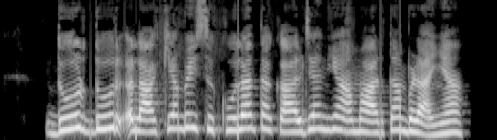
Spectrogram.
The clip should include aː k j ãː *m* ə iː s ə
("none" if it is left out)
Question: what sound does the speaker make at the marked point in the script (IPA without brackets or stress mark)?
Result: b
